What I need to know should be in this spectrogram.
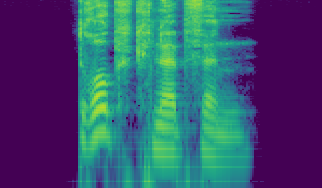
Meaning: dative plural of Druckknopf
- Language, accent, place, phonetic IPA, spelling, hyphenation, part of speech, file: German, Germany, Berlin, [ˈdʁʊkˌknœp͡fn̩], Druckknöpfen, Druck‧knöp‧fen, noun, De-Druckknöpfen.ogg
